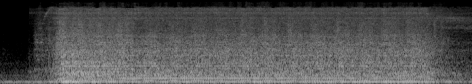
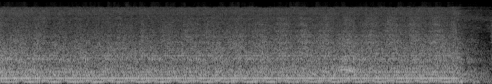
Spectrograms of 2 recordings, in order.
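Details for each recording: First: Master 100,000 BTU kerosene salamander space heater that quit on a 17-degree day, top cover off, spark confirmed: steady fan-motor hum with low drone and no burner roar; it never lights, fuel delivery to the nozzle suspected. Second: Master 100,000 BTU kerosene salamander space heater on a 17-degree day, after the pump pressure the owner had fiddled with was reset to the right psi using a gauge: steady fan and flame roar with constant hum, burner lit and firing normally.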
